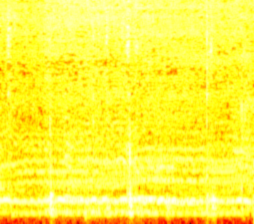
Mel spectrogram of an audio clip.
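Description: Honeybees buzz at a hive, a steady close hum of several insects with a few brief louder passes as individual bees fly near.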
